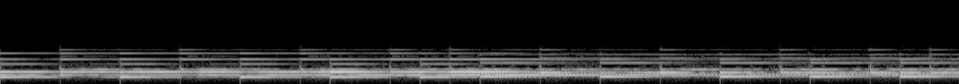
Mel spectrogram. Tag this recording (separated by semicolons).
adventure; creepy; dark; drama; fear; ghost; horror; loop; mysterious; mystery; nightmare; scary; sinister; spooky; suspense; terrifying; terror; thrill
